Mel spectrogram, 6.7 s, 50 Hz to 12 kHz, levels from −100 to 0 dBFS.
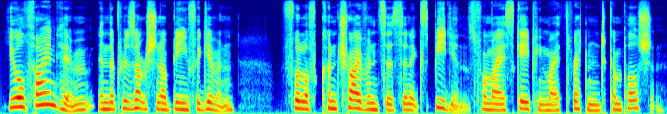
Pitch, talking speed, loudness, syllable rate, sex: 205 Hz, 190 wpm, -21 LUFS, 4.9 syllables/s, female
